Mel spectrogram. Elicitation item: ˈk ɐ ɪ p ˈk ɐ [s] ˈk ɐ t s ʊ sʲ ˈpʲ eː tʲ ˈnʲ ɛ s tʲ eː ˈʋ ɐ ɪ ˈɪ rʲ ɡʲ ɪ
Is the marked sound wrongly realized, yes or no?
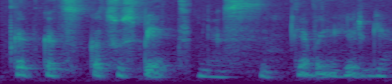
yes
